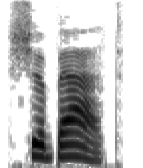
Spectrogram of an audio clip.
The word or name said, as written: xabat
